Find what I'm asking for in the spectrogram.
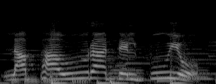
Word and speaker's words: La paura del buio: La paura del buio, udtales det.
